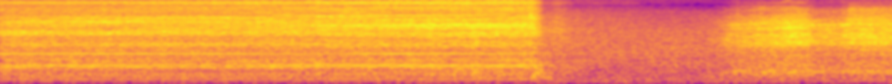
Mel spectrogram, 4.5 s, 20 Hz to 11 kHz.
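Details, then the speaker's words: L98 LS-swapped Toyota Land Cruiser 80 Series: electric fuel pump primes with an even hum and faint whine, then cuts off cleanly; fuel heard through the regulator, no leaks found, normal operation. "all right well we've definitely got fuel we can hear it through the reg can not see any leaks so i think we are happy days there"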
